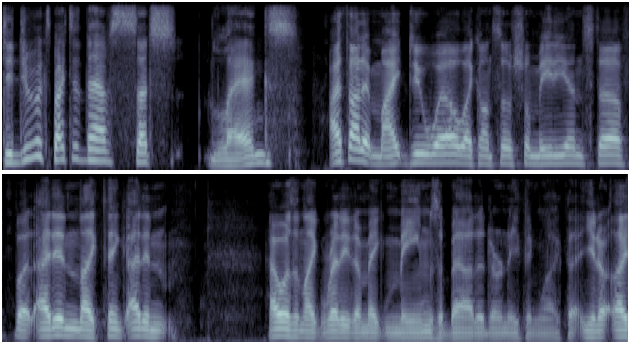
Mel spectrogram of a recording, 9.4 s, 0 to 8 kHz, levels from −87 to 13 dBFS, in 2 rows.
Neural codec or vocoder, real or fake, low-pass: vocoder, 44.1 kHz, 128 mel bands every 512 samples, BigVGAN v2; fake; 7.2 kHz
